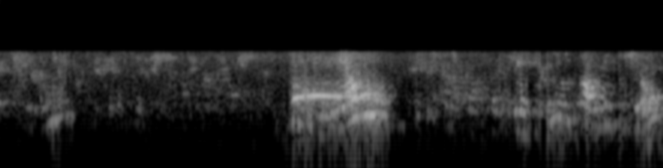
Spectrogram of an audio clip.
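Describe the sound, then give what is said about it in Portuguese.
Someone imitates a kitten's meow: one loud, drawn-out mewing cry in the middle, with quieter murmured talking before it and afterward. “Você parece um gatinho.”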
